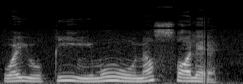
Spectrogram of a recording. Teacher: فالنطق الصحيح بترقيق النون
